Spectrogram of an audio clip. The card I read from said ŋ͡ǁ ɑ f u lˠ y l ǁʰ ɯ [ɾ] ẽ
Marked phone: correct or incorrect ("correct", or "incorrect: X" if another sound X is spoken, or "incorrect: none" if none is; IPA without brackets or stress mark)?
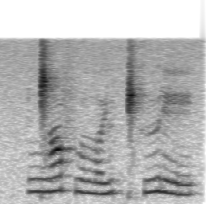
correct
